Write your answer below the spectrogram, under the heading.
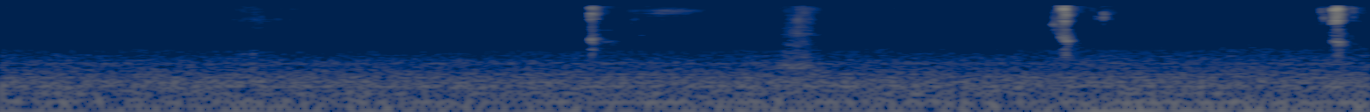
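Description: Quiet steady hum of a car cabin, with a few faint clicks as an iced coffee in a plastic cup is sipped through a straw and handled.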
